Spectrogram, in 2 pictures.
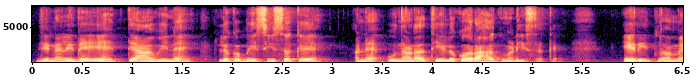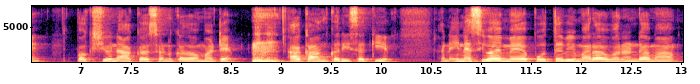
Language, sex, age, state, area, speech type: Gujarati, male, 18-30, Gujarat, urban, spontaneous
